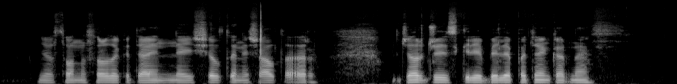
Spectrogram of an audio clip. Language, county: Lithuanian, Alytus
